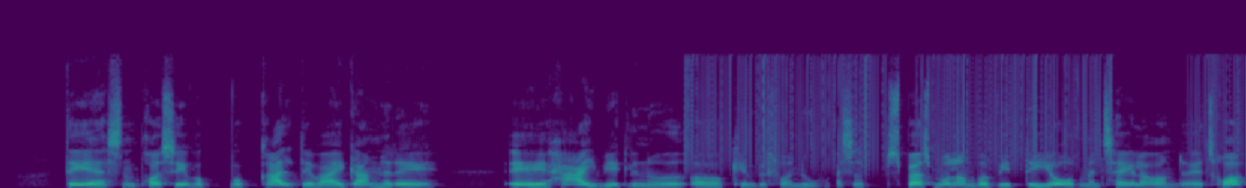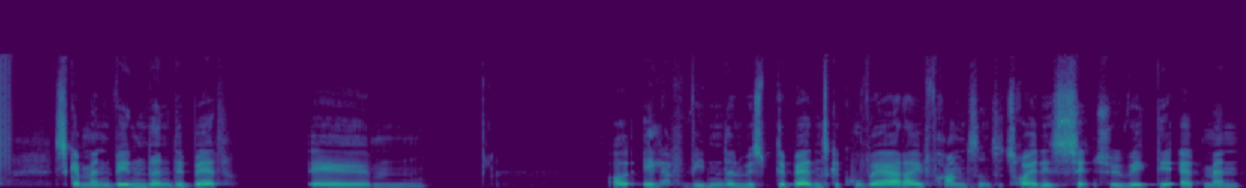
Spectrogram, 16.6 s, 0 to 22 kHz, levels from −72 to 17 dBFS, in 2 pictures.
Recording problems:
thin; very; fading below 350 Hz
crackling; noticeable; from 4.5 to 6 s, from 6 to 7.5 s and at 8 s; 15 dB below the speech

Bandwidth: 15.5 kHz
